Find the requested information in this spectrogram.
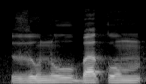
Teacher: میم ساکن کا اظہار ہے، غنہ نہیں کریں گے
